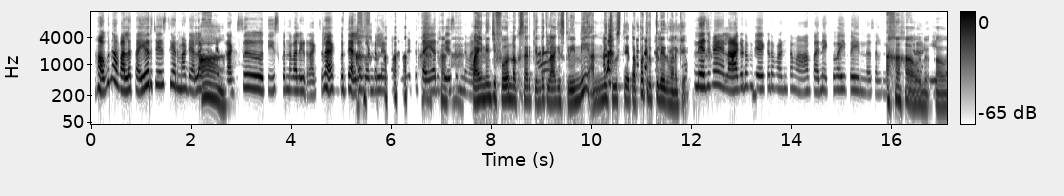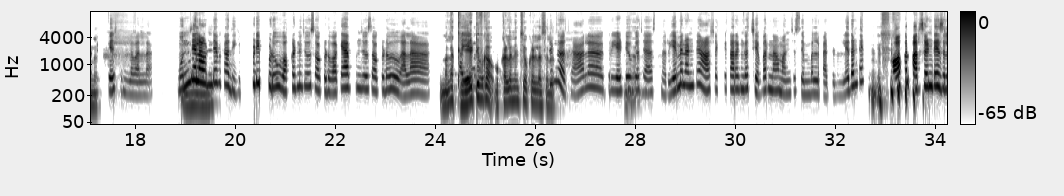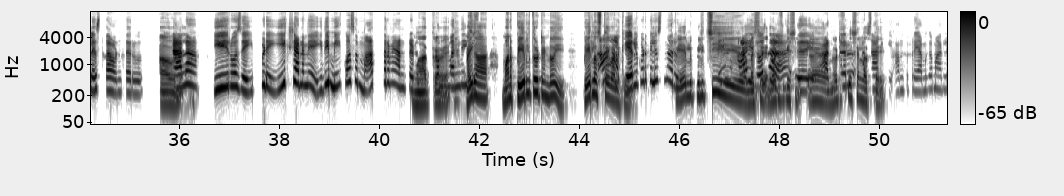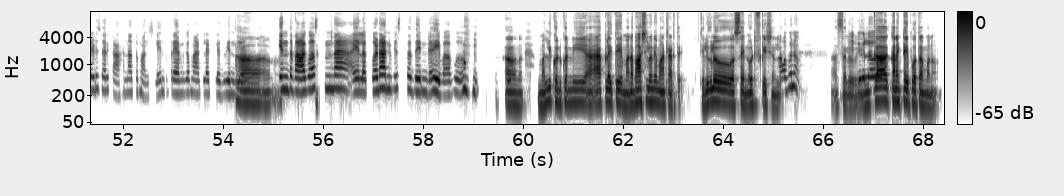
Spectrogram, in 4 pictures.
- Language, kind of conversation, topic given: Telugu, podcast, నోటిఫికేషన్లు మీ ఏకాగ్రతను ఎలా చెడగొడుతున్నాయి?
- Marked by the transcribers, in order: static; in English: "డ్రగ్స్"; in English: "డ్రగ్స్"; laugh; in English: "స్క్రీన్‌ని"; laugh; other background noise; distorted speech; chuckle; in English: "యాప్‌ని"; in English: "క్రియేటివ్‌గా"; in English: "క్రియేటివ్‌గా"; unintelligible speech; giggle; in English: "ఆఫర్ పర్సెంటేజ్‌లిస్తా"; in English: "నోటిఫికేషన్"; chuckle; in English: "కనెక్ట్"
